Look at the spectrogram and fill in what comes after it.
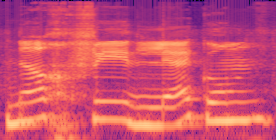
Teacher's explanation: را ساکن سے پچھلے حرف کے نیچے زیر ہے تو را ساکن باریک پڑھی جائے گی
